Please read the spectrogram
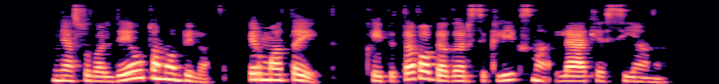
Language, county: Lithuanian, Kaunas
